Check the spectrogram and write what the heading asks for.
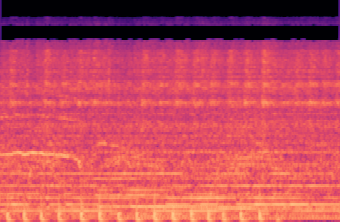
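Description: Instrumental worship music played under the prayer: held chords over a fast, steady low beat.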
